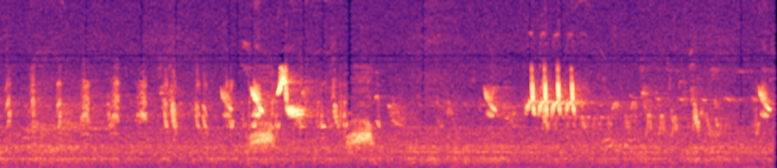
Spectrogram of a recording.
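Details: Young Eurasian coots at a nest on the Schützenweiher in Winterthur, cared for by the adults. High, thin chick peeps come scattered throughout, with two lower, harsher notes near the middle, all over constant ambient noise.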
